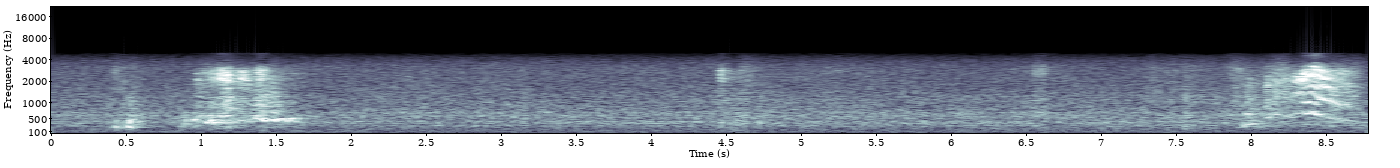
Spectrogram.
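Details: A Scottish Fold kitten gives two short, harmonic meows several seconds apart over a quiet background.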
